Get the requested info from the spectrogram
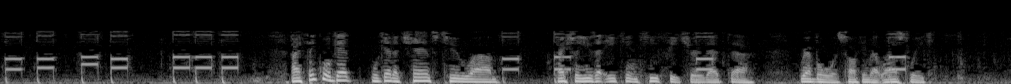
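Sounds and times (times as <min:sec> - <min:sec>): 
touch-tone telephone dialing beeps: 0:00.0 - 0:02.4, 0:05.0 - 0:05.8, 0:07.0 - 0:07.2, 0:08.9 - 0:09.1
speech: 0:02.9 - 0:09.4.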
